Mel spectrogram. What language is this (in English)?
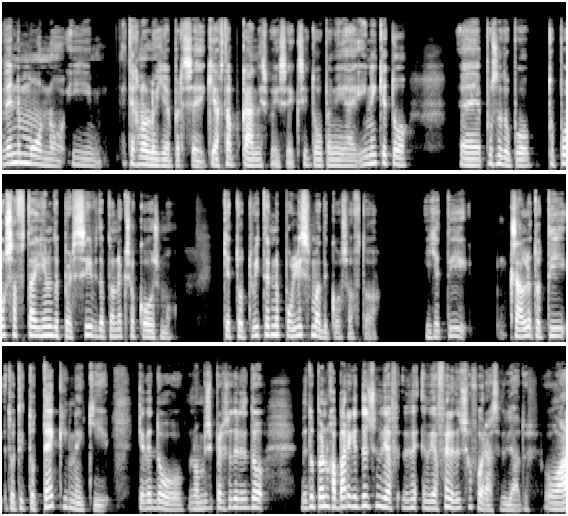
Greek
